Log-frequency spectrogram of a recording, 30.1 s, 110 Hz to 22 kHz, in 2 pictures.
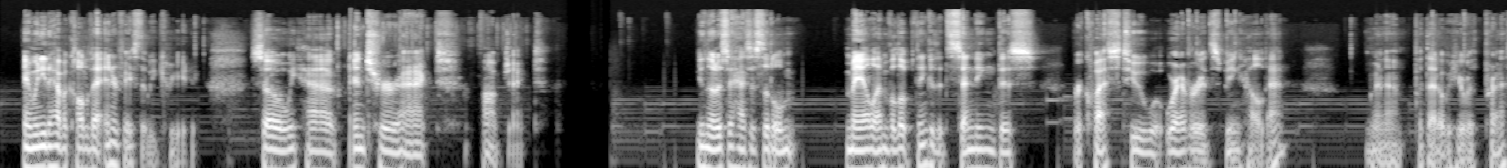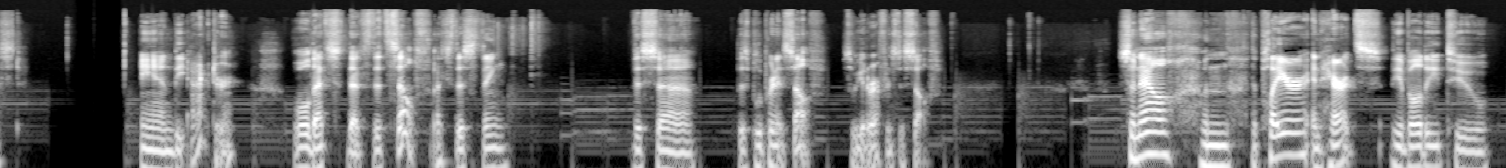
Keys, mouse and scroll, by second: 1.7 click, 3.0-5.3 typing, 5.9 click, 6.4 click, 11.6 click, 12.0 click, 13.2 click, 14.4-15.5 drag, 18.6 right click, 19.7 s, 20.0 f, 21.6 click, 23.3 click, 24.3 click, 25.1 click, 27.2 right click.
